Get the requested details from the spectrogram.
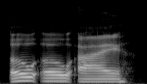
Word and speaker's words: OOIOO: This is a band called OOIOO. That's how you say it. Two O's and I and two more O's.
